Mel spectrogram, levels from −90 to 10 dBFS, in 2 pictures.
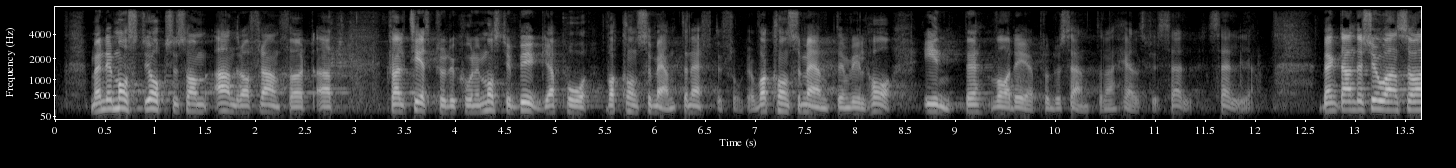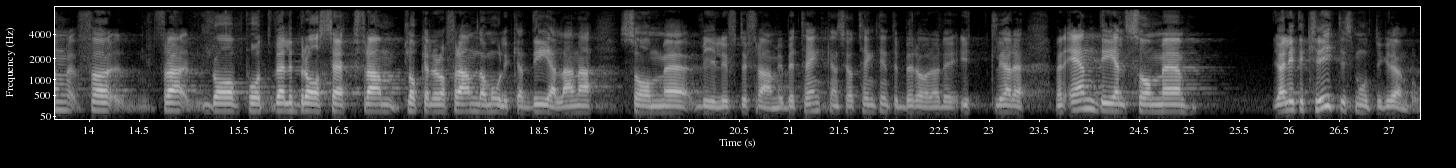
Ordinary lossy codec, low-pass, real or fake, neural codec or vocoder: none; 7.2 kHz; real; none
